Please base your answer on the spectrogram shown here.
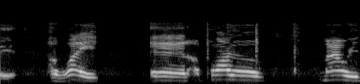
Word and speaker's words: Hawaii: Hawaii, and a part of Maui that he said most tourists never see it.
